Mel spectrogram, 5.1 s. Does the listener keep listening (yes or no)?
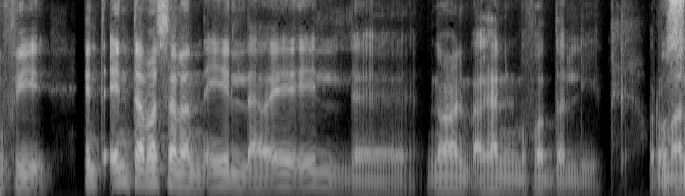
no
